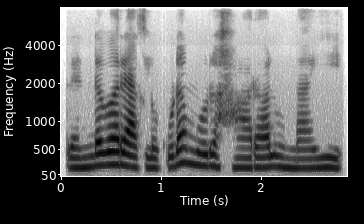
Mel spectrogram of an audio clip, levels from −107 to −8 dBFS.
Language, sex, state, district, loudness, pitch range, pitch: Telugu, female, Telangana, Hyderabad, -17 LUFS, 175-205 Hz, 180 Hz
